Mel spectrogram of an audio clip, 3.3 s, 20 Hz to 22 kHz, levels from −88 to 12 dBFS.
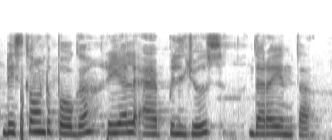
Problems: constant background noise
